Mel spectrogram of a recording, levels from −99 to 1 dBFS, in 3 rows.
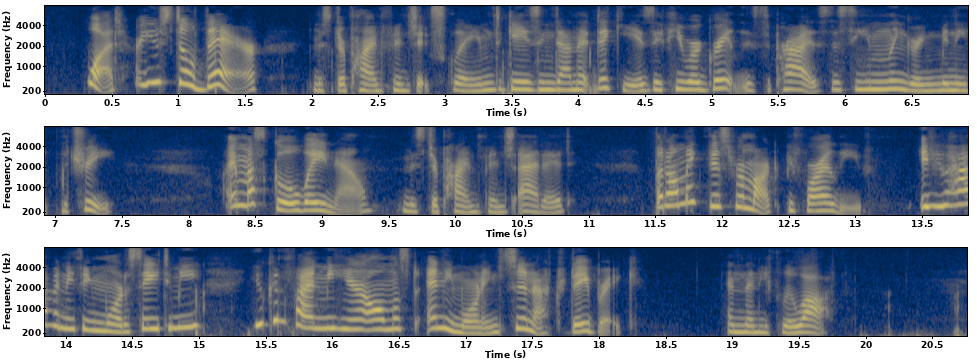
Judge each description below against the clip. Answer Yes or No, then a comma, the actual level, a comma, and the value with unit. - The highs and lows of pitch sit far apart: Yes, wide, 7.7 semitones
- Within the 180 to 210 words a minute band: Yes, average, 195 wpm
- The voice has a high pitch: Yes, very high, 250 Hz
